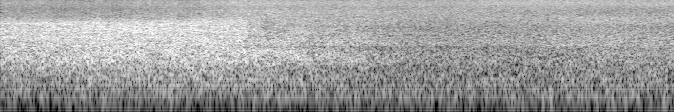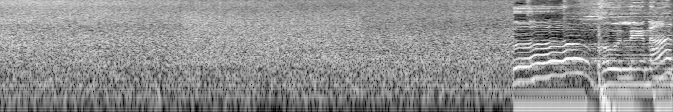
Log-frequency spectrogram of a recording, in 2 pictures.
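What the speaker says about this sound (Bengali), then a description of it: "শীষনাগ পর্বত থেকে যে জল আসছে, তো ওটা একবার দেখো।" Mountain stream water rushing down from Sheshnag mountain near Chandanwari in Kashmir, a steady loud roaring wash of flowing water close by, joined near the end by a brief burst of music.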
